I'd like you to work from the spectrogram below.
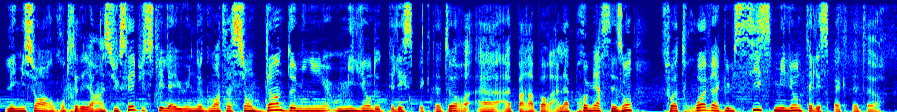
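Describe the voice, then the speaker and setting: A fairly high-voiced man presents a media segment on a small web radio show. He reads his notes in a chatty way, with little jokes and asides to his partner. His tone is relaxed and conversational. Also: a little fast, hardly any pauses, slightly rough, soft background music. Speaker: radio co-host.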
